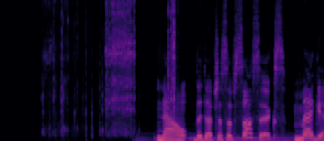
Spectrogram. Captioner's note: shutter clicks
